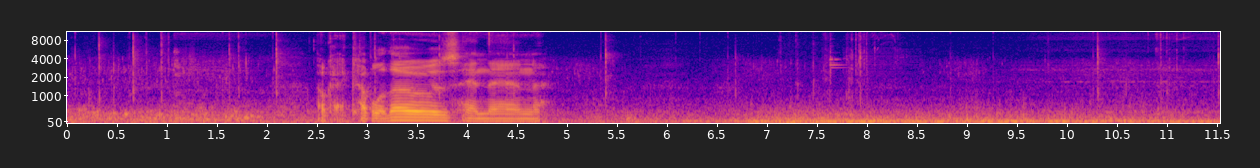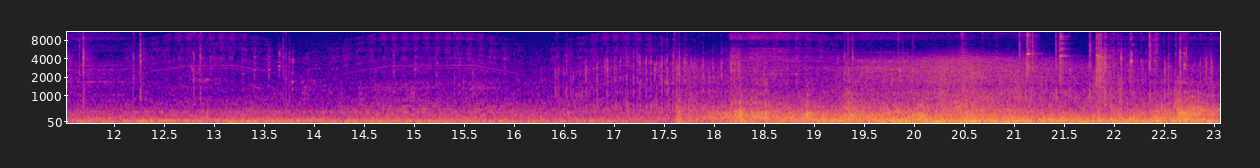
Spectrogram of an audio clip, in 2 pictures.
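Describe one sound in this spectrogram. A low underwater rumble and murmur of water carries on throughout.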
